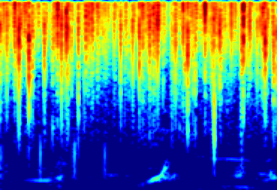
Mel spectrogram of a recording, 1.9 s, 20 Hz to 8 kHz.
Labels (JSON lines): {"label": "biophony", "recorder": "SoundTrap 300"}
